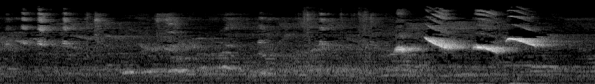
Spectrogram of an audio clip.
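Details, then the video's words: Caged champion Trinca-ferro (Green-winged Saltator) that placed third in a competition season; loud whistled rising and falling phrases near the end, with a man speaking softly underneath earlier. "COM SEU TRINCA FERRO. PASARO CAMPEÃO."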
